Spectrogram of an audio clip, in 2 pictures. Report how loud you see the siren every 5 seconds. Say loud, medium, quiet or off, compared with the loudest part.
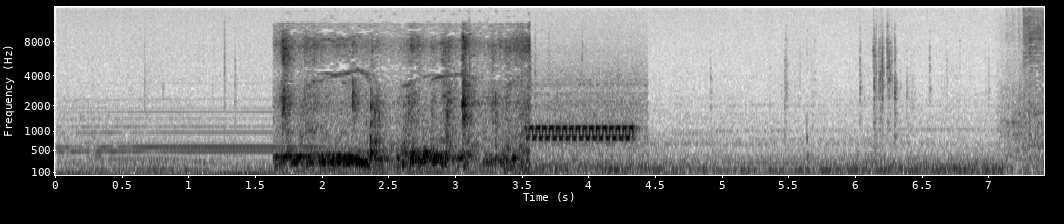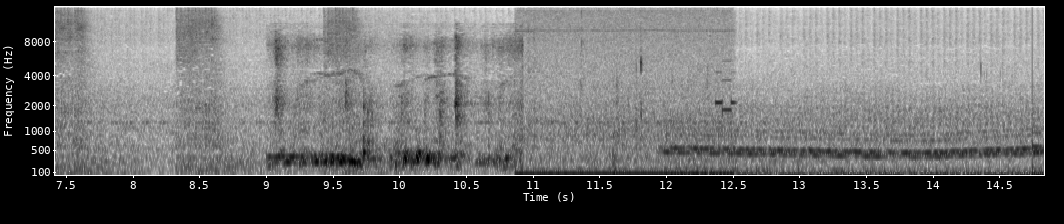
medium, off, loud.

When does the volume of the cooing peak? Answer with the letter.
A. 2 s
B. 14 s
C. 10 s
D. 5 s
A.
